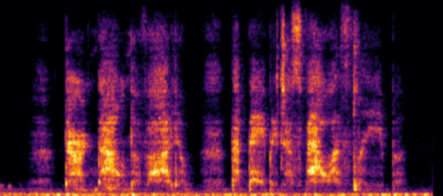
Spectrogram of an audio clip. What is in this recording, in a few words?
Whisper Fr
